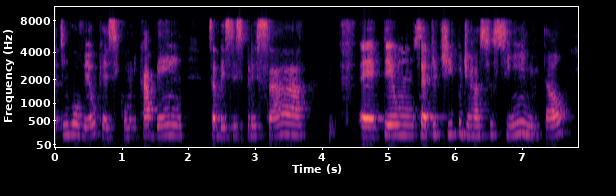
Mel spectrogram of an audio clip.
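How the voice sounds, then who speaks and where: A woman speaks at a medium pitch and a fairly slow pace, her intonation monotone and flat and her loudness swinging widely. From Brazil, São Paulo (Capão Redondo). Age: 20s. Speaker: university student and activist. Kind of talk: casual interview.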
